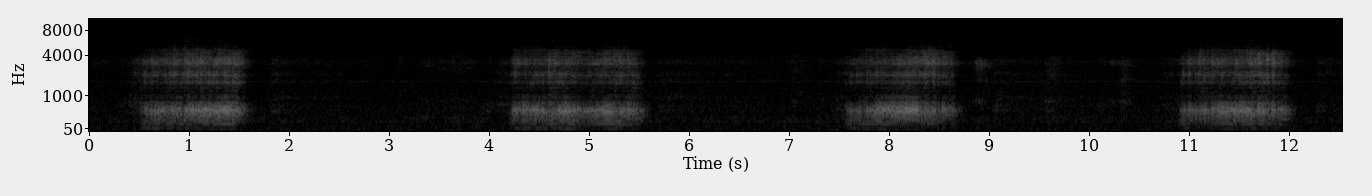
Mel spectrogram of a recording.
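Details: Adult man snoring asleep on a sofa after drinking many beers: loud, rough snores on each in-breath, about four in twelve seconds, with quiet pauses between.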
